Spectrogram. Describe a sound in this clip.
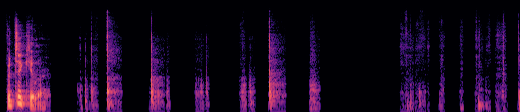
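A screwdriver clicks and scrapes against a screw.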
